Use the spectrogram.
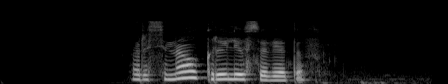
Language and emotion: Russian, neutral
